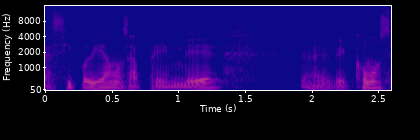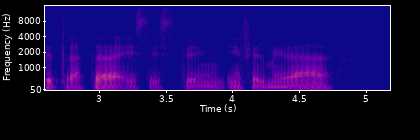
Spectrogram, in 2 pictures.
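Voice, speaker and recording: A man with a fairly low voice talks at a moderate pace, the sound dry and close with no echo. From Peru, then England from age 13. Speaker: retired oncologist, patient advocacy medical director. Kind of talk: panel discussion at a live event. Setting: event venue with live audience. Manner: halting, many fillers.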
